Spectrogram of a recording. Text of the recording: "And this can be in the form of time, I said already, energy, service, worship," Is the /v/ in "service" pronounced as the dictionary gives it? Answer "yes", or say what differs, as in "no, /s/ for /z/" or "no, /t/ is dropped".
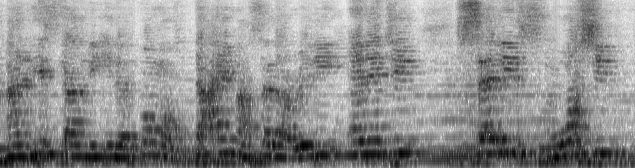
no, /v/ is dropped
